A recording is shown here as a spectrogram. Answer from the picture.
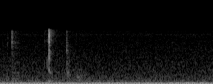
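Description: Rocker switch on a power strip being flipped on: one sharp click about half a second in, with a few fainter clicks around it. A steady low hum runs underneath.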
